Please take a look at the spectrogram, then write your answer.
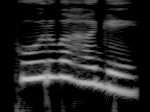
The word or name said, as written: ಪ್ರವಾಹಿಕೆ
